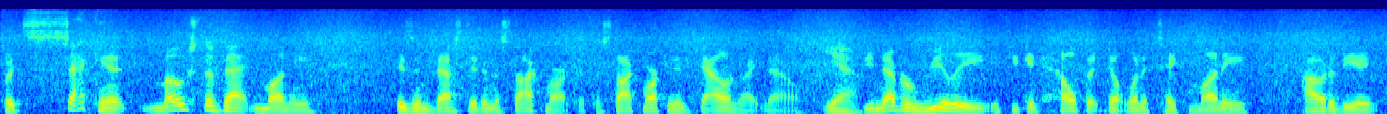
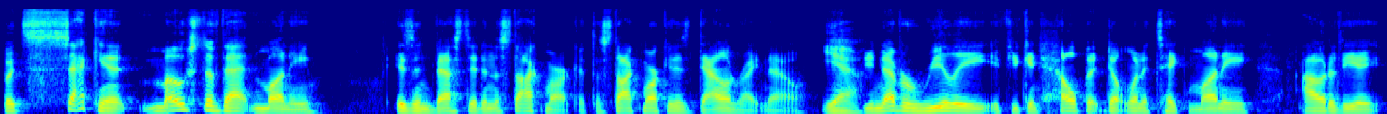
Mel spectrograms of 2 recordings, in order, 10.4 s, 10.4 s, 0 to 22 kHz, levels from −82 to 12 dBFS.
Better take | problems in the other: second | hiss; loud; throughout; 7 dB below the speech

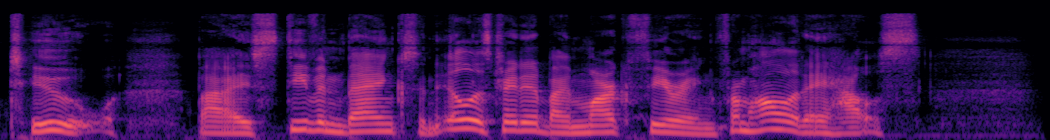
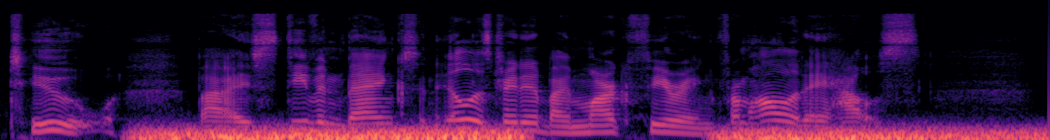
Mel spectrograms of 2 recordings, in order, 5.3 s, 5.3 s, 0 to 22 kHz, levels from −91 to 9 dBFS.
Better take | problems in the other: first | low rumble; loud; from 0.5 to 2.5 s and from 3.5 s on; 6 dB below the speech

